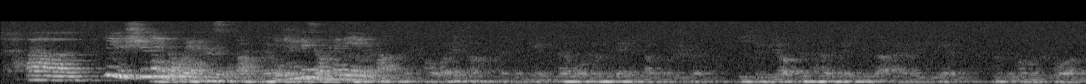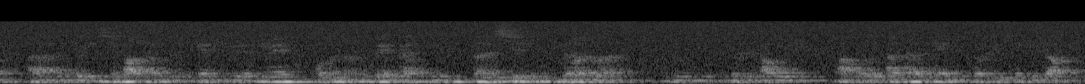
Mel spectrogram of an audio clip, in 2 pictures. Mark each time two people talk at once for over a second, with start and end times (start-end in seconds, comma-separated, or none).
1.5-3.9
